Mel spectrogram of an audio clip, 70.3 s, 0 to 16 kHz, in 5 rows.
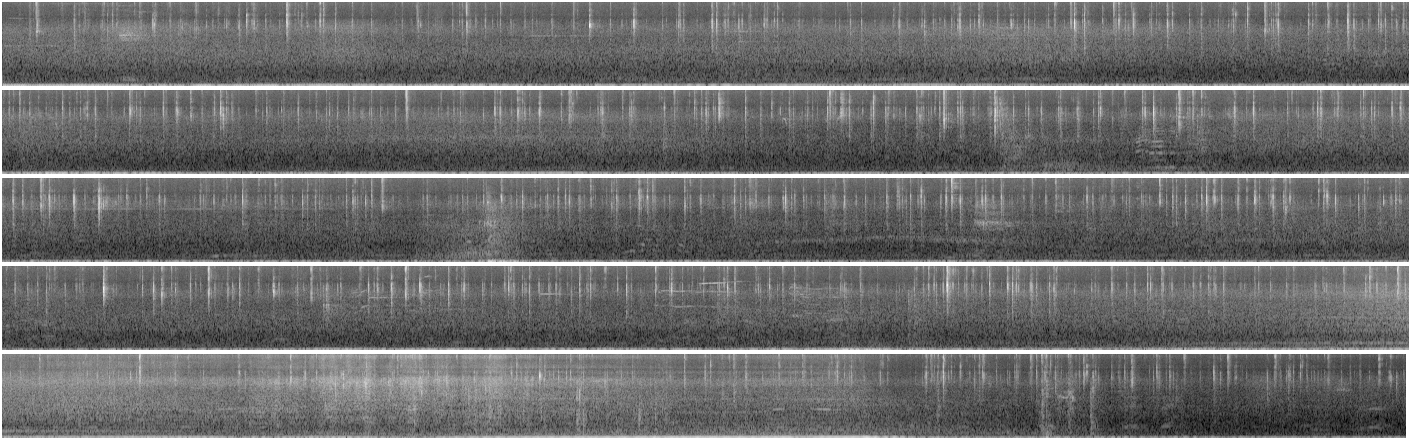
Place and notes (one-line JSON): {"title": "budapest, tomp utca, melting water drops from the house roof", "description": "morning time - ice and snow melting\nand dropping fromm the house roofs - some cars and passengers passing bye slowly\ninternational city scapes and social ambiences", "latitude": "47.48", "longitude": "19.07", "altitude": "108", "timezone": "Europe/Berlin"}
